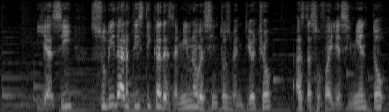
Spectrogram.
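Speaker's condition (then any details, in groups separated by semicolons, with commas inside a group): No condition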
